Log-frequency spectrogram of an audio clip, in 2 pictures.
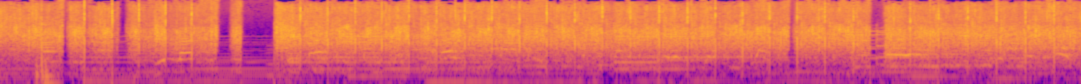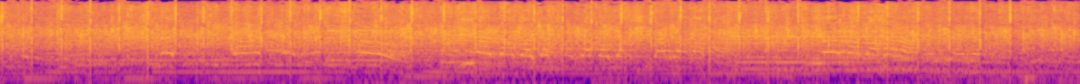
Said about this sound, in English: And if you believe that prayer, I want you to clap your hands unto the Lord as loud as you can.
